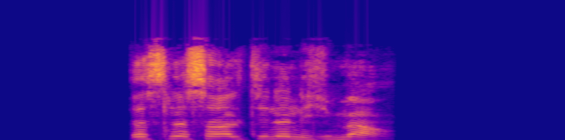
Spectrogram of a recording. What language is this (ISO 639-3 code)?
kab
